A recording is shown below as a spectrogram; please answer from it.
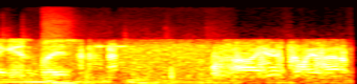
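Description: A thin, radio-like voice clip, as if heard over a radio or phone, louder in the second half. The low end of the background music stops about half a second in.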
